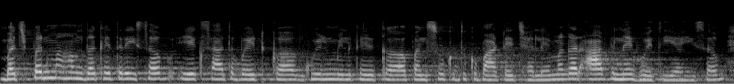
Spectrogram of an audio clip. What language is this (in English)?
Maithili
